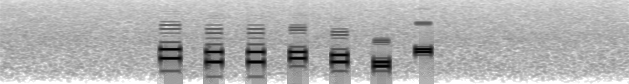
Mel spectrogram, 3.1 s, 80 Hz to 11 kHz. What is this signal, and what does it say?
Multi-frequency trunk signalling (R1, as on North American trunks), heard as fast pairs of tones, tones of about 80 ms. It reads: KP 88951 ST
